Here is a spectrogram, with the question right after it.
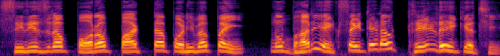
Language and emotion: Odia, happy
